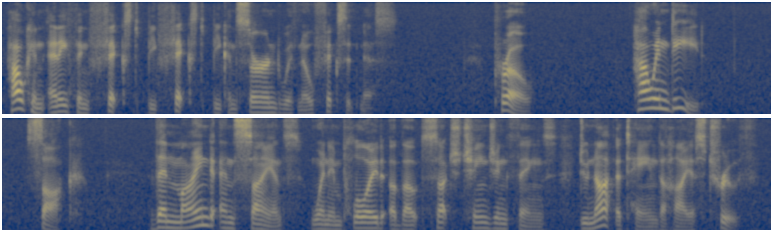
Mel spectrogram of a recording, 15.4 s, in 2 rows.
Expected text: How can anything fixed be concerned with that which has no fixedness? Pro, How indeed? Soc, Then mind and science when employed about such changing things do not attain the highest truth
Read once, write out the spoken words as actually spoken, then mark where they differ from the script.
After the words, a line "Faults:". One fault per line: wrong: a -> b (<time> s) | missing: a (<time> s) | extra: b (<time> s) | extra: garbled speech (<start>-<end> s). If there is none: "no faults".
How can anything fixed be fixed be concerned with no fixedness? Pro, How indeed? Soc, Then mind and science when employed about such changing things do not attain the highest truth
Faults:
extra: fixed be (1.5 s)
missing: that which has (3.0 s)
